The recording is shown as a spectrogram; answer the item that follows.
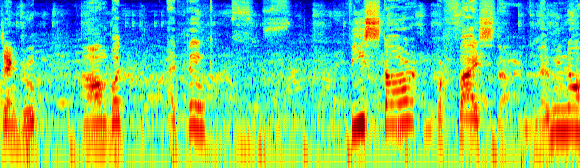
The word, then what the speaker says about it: FIESTAR: It's FIESTAR. The R is silent.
